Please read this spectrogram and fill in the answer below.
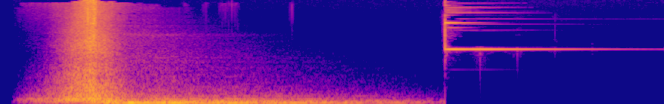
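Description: Logo-reveal sound effect: a loud swelling whoosh over a deep rumble that fades away over about two and a half seconds, then a single bright ding about three seconds in that rings out briefly.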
